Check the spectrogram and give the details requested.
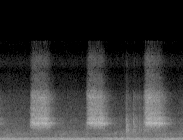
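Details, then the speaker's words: A lecturer on pediatric heart murmurs imitates a holosystolic murmur with three steady hissing bursts, unchanged in loudness from the first to the second heart sound, then dropping off. "There's no change really in the murder as it's going. And you it goes all the way from the first week to the second week. So it's a continuous for that period and then goes down."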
